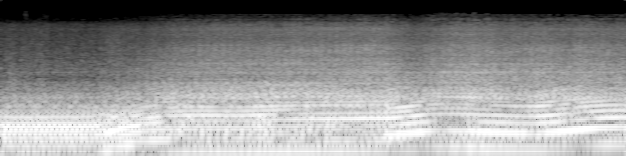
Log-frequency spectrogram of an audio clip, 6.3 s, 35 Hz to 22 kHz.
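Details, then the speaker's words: 3rd-gen Acura TL Type S engine after rebuild and reassembly, no alternator fitted, revved lightly. Rough, rumbling drone that doesn't sound right; owner suspects a bottom end issue. Cause not confirmed. "that doesn't sound good [Music] yeah we might have a bottom end issue too"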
